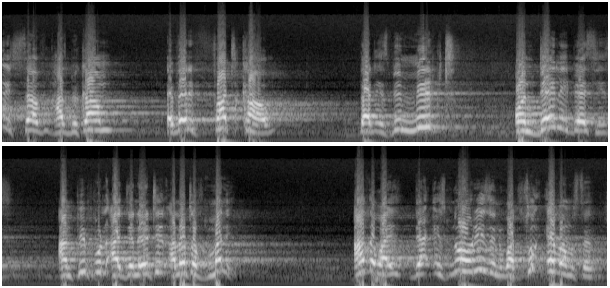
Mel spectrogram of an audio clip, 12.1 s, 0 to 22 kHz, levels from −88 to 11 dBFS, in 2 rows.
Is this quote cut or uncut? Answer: uncut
